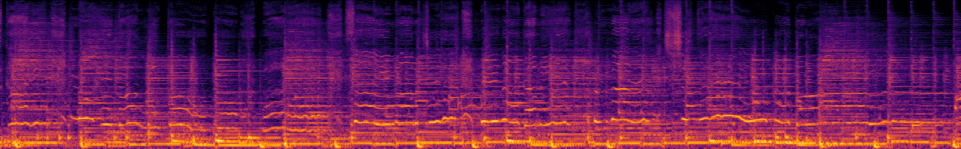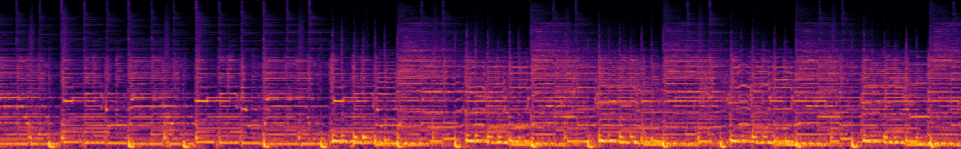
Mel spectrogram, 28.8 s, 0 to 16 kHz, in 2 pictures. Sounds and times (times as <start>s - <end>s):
Psychedelic rock: 0.0s - 28.8s.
